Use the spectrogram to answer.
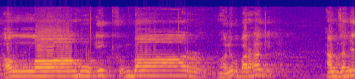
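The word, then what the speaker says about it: أكبر: Allahu Akbar, akbar, nggak ada artinya akbar, salah. Akbar bukan akbar, paham ya? Nah, biar lebih mantap gitu Ustaz, akbar, nggak bisa, nggak ada mantep-mantepan di sini, salah.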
